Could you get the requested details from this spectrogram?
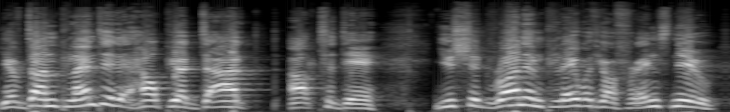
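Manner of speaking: loud, high dwarf brogue; fatherly dwarf shooing his child out to play; hammed-up dwarf accent, pushed high and loud; Grisbeck Hearthstone. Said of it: "says Grisbeck".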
